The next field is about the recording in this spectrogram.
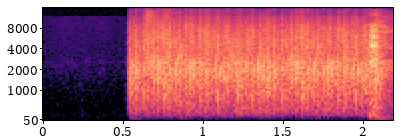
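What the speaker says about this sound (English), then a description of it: "cameraman, give a round of applause." After a brief silence, a sudden burst of clapping and cheering from a small group starts and holds steady, loud and close, then tails off with a thump at the end.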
